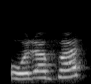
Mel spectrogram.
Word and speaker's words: au revoir: So see, when you see the two words, they are together pronounced as au revoir. But since the French people say it so quickly that all we can hear is au revoir. So you will also say it like au revoir.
